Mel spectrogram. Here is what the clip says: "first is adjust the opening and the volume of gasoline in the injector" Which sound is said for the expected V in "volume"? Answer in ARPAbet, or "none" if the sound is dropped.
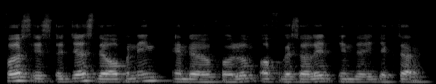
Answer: F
